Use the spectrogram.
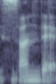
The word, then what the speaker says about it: sundae: as you can see the word is pronounced exactly like the day Sunday uh but it has a different spelling in the end s u n d a e Sunday right so this is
